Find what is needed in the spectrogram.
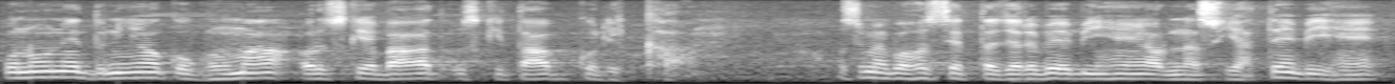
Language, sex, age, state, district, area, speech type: Urdu, male, 18-30, Uttar Pradesh, Saharanpur, urban, spontaneous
